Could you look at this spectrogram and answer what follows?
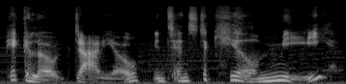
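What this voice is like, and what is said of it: Emotional cartoon villain voice impression. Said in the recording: “my cell impression. ... You put more emotion into it.”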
